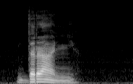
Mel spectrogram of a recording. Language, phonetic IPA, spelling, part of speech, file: Polish, [drãɲ], drań, noun, Pl-drań.ogg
